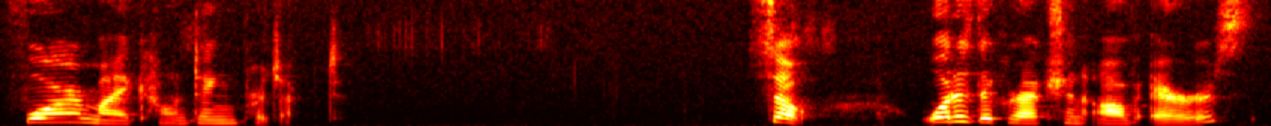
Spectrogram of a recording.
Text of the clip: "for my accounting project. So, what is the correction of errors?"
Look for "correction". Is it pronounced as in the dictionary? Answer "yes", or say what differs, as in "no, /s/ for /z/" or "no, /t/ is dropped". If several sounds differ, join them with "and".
yes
